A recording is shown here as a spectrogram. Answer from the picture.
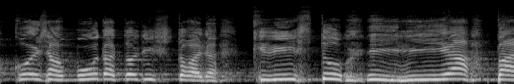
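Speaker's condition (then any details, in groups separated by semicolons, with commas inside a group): Cerebral palsy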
